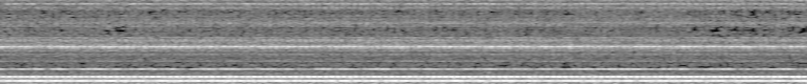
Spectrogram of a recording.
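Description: Electric stand mixer running at one steady speed, its motor giving a steady whine while it beats peanut butter cookie batter with eggs, sugars and vanilla in a glass bowl.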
